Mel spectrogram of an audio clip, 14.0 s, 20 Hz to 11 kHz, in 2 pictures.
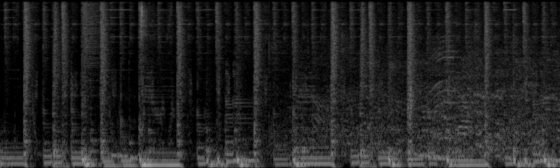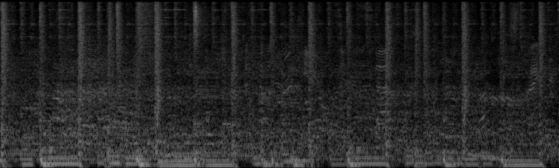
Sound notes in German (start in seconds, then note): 0.0 schnelle Musik; 3.5 Stimmengemurmel im Theaterpublikum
